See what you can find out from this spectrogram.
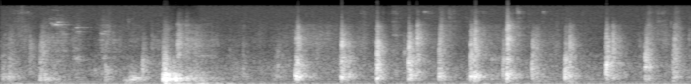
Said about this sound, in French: Elle entend la porte de son appartement se refermer.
